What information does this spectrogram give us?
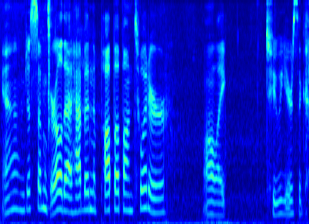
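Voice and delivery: normal talking voice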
